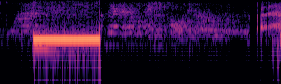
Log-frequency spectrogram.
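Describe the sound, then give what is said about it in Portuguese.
A telephone line tone after a dropped call: one steady, level tone holds for about a second, then cuts off. Quiet talk and a little movement follow. “caiu a ligação, ficou muda, eu fiquei falando alô, alô.”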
